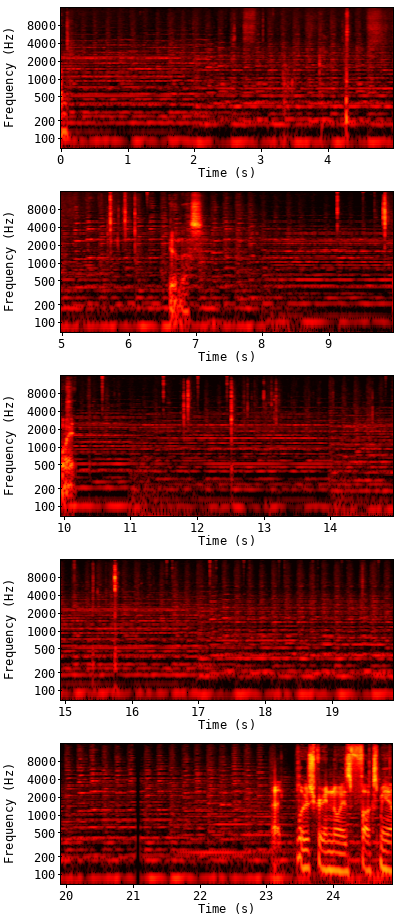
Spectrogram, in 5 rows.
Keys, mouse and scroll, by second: 6.3-9.2 alt+drag, 9.6 alt+middle click, 10.1 scroll down 1, 10.6 shift+click, 12.0 alt+click, 12.9 ctrl+z, 14.8 alt+click, 15.6 ctrl+s, 16.5 shift+click, 17.2 shift+click, 17.7 shift+click, 18.2 shift+click, 18.7 shift+click, 19.2 shift+click, 19.7 alt+click, 20.7 ctrl+z, 22.6-23.7 alt+drag.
